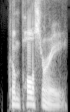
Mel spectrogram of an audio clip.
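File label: "compulsory", American English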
